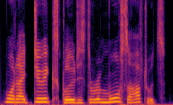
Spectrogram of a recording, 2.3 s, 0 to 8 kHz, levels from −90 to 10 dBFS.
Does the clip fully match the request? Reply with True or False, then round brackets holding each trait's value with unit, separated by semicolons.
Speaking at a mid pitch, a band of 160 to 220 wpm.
False (230 Hz; 205 wpm)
